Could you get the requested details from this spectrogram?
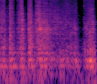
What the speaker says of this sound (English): take your bone folder, give it a rub in there.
